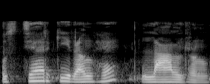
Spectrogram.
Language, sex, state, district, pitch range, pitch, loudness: Hindi, male, Assam, Hailakandi, 115-155 Hz, 125 Hz, -18 LUFS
